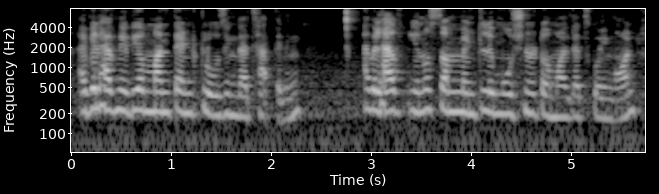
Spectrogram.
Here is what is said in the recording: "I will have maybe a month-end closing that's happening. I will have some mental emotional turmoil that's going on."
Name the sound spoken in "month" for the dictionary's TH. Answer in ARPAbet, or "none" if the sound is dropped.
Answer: T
